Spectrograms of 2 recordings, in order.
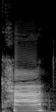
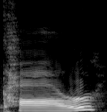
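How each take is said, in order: First: The final R sound is dropped. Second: The final R sound is clearly pronounced. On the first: "they don't pronounce their R's in the same way. They might say ka" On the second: "I didn't say car"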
